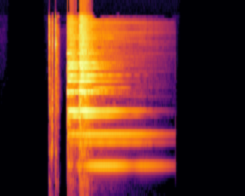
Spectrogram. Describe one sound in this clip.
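A small bell rings and fades away.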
